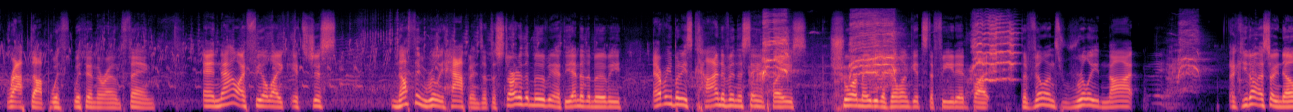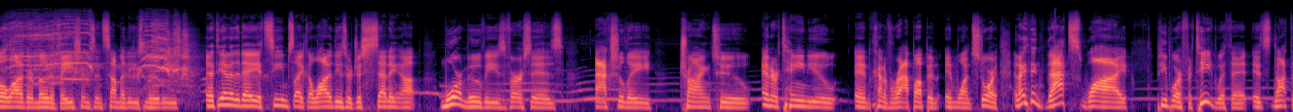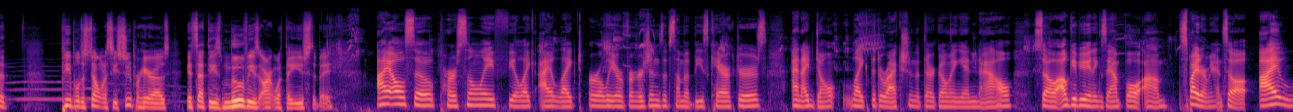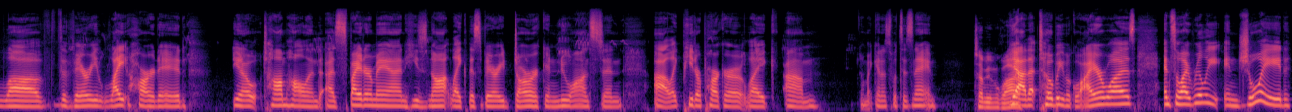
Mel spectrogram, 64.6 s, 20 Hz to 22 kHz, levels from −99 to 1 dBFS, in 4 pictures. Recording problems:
animal sounds; loud; throughout; 6 dB below the speech

